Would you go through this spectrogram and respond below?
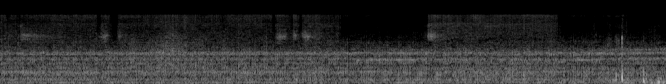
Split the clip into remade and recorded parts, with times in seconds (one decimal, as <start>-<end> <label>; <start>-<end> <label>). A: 0.0-1.4 recorded; 1.4-2.3 remade; 2.3-2.9 recorded; 2.9-3.9 remade; 3.9-4.4 recorded; 4.4-5.0 remade; 5.0-5.6 recorded; 5.6-6.2 remade; 6.2-6.7 recorded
